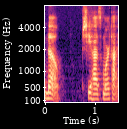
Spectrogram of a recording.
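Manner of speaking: authoritative, firm, commanding voice. Retelling a second voice answering the first: imitating a commanding voice. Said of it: "I hear a commanding voice respond".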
